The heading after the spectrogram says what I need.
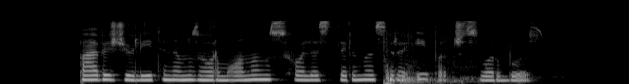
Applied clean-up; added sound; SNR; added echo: classical method log-MMSE.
